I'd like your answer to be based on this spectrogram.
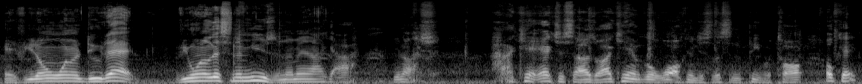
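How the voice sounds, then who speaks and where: A man's voice: mid-range voice, lively intonation, brisk, warm tone, slight background noise. Blunt preachy man giving tough-love advice. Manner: blunt, preachy, cursing, mimics lazy complainers. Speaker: motivational vlogger. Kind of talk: blunt motivational rant.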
